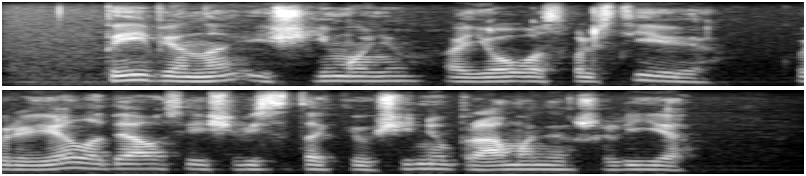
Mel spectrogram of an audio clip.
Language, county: Lithuanian, Klaipėda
